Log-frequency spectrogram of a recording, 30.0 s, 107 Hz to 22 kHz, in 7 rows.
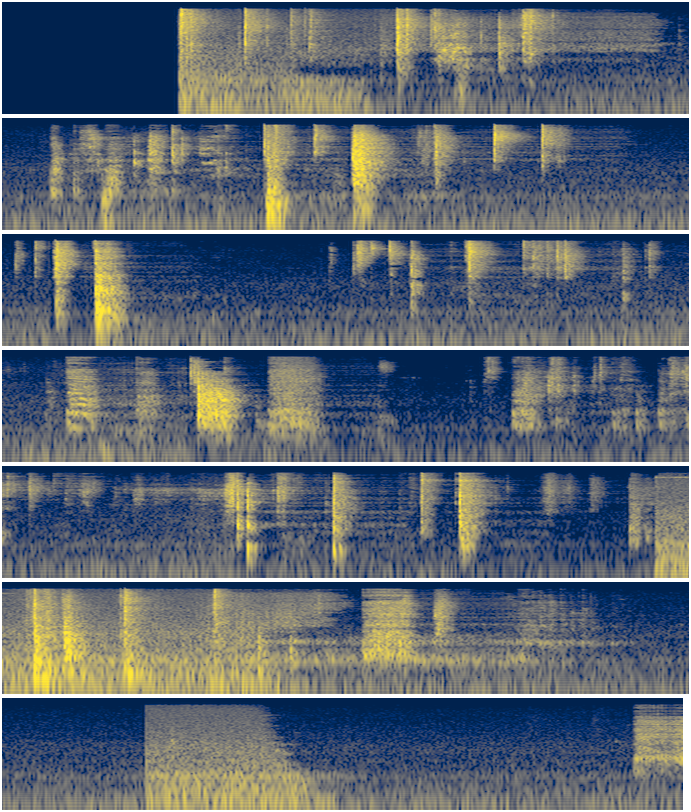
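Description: Hands stripping shipping tape and plastic transport clips off a wide-format inkjet printer: scattered clicks and knocks of plastic parts with rustling between them. There are longer tearing pulls about 21 and 27 seconds in.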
